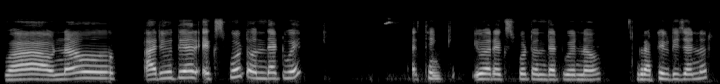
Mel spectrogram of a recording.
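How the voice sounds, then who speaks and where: A woman's voice: fairly high pitch, fairly even intonation, normal speed, no echo. A woman from Odisha whose first language is Odia, chatting in simple, careful English as a practice conversation. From Odisha, India. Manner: simple, careful non-native phrasing. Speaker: guest, advocate.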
